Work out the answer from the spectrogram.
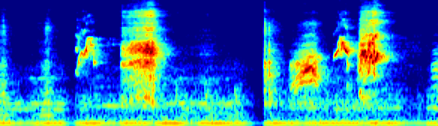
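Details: A Javan myna, white-eyed type, recorded as a training master for cage birds: two clusters of loud, harsh, buzzy squawks mixed with short whistles, separated by a brief pause, over low hum.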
